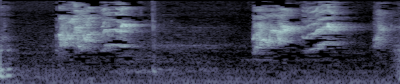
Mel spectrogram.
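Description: Birds chirping in two short spells about a second apart.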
